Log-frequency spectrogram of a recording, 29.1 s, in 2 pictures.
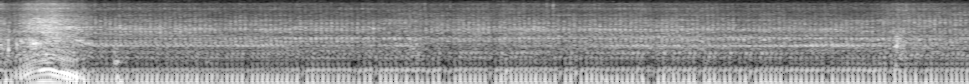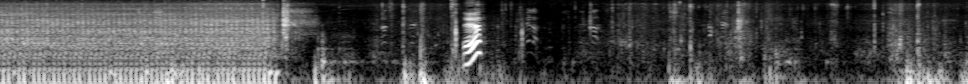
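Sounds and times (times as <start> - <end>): motorcycle engine running: 0.0 - 18.8.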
